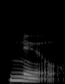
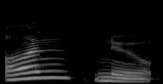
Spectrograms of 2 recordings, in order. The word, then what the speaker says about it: Anu: Like, not new, with the emphasis on the first syllable, un-new.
